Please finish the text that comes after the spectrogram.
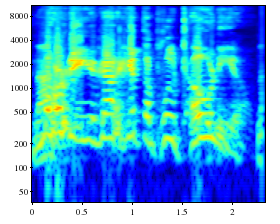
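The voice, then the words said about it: Not-shaky-enough Doc Brown character voice. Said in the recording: “Doc Brown impersonation? ... Not shaky enough.”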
